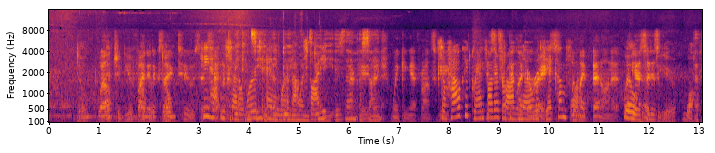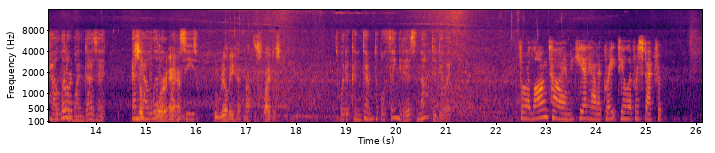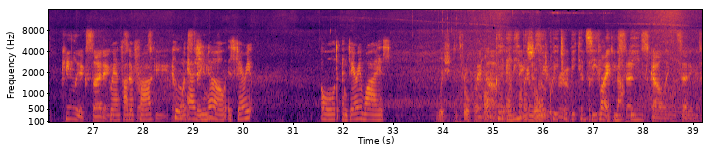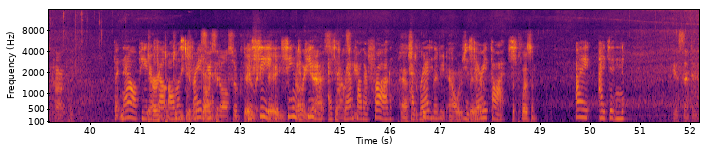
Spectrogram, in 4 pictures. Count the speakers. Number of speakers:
4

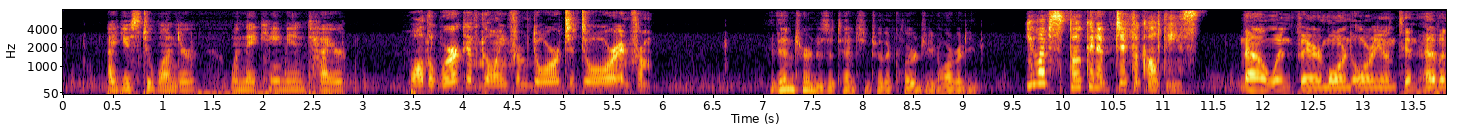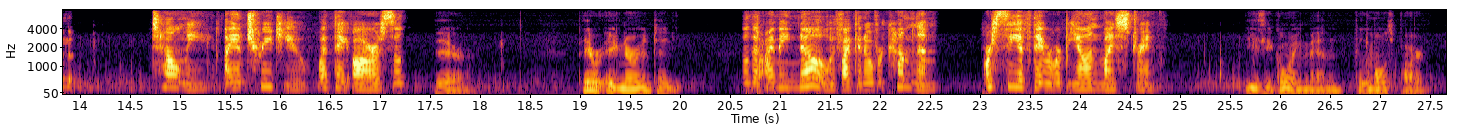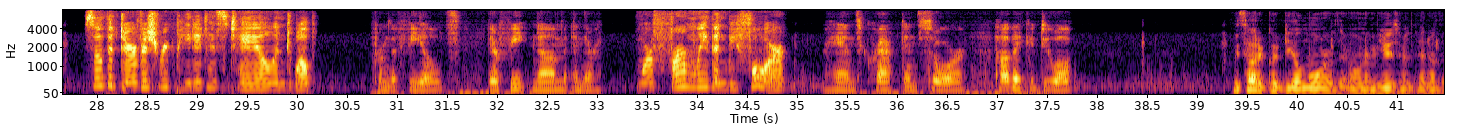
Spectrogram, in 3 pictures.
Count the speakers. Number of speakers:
5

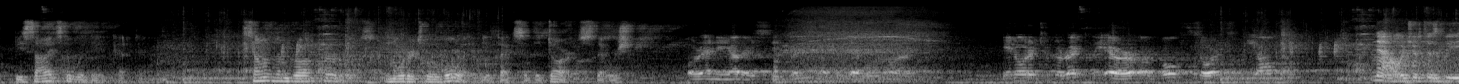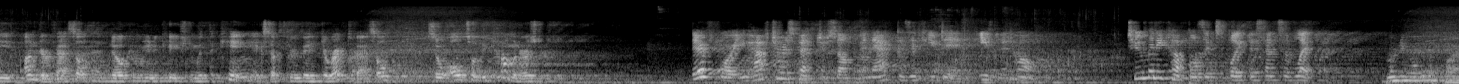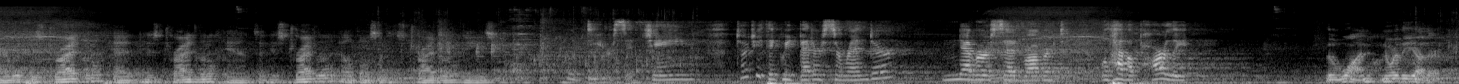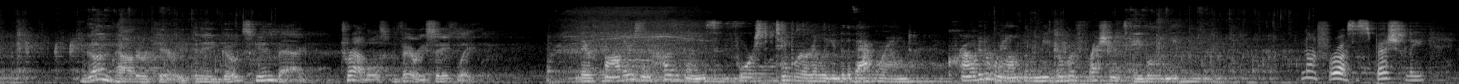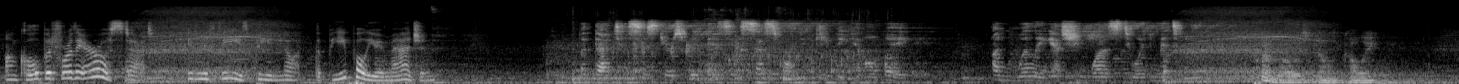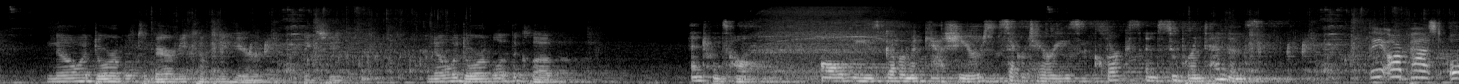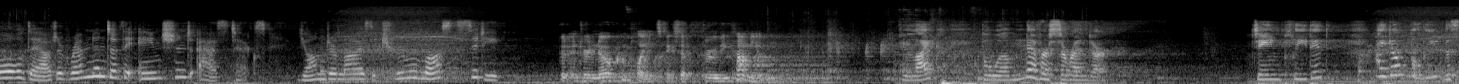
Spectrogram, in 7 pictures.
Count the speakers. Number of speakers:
10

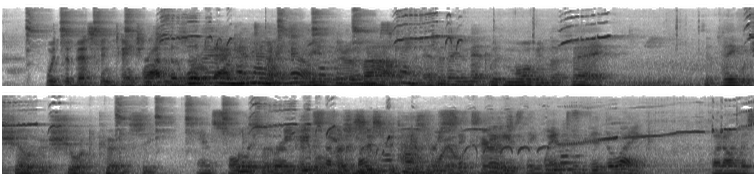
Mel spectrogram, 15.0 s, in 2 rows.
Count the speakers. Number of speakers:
4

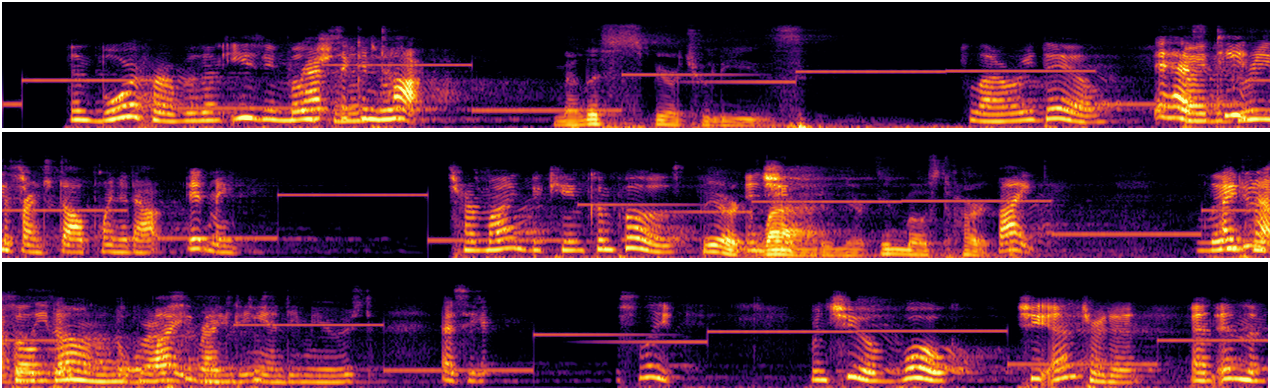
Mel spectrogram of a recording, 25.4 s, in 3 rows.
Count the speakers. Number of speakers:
3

